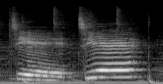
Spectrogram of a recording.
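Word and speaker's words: 姐姐: Kalau kakak perempuan kita bacanya jie jie.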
